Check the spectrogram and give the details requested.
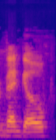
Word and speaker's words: Van Gogh: But yeah, but the stuff with Van Gogh, or however Van Gogh is how I pronounce it because I'm American.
